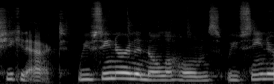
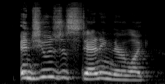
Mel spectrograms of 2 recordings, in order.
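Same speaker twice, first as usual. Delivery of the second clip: ordinary talk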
